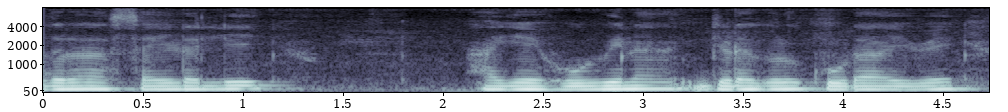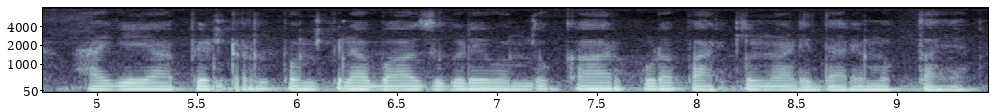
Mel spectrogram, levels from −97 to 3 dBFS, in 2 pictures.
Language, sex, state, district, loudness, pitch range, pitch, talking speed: Kannada, male, Karnataka, Bidar, -14 LUFS, 105-115 Hz, 110 Hz, 135 wpm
